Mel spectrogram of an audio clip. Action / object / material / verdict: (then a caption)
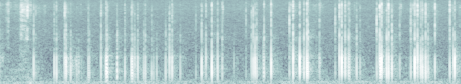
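scrape / cardboard eyeshadow palette / cardboard / none. Long nails scratch and tap on a flat, rectangular, hand-sized pink printed cardboard eyeshadow palette. The result is a quiet, quick run of dry, crisp clicks and scratchy crackles that is mostly mid-toned with almost no low end, and each hit stops at once.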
